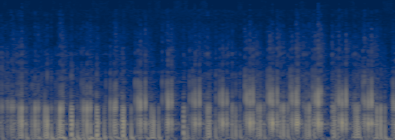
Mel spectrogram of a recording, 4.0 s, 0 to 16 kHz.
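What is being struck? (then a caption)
Cloth-covered hardcover book. Long nails tap fast on the cover and spine edge of a large, solid, dark blue cloth hardcover copy of "Smashing Book 6". The result is a rapid, steady run of short, dull knocks with a warm, low-mid body around 300 Hz. Each tap stops almost instantly, with no ring.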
